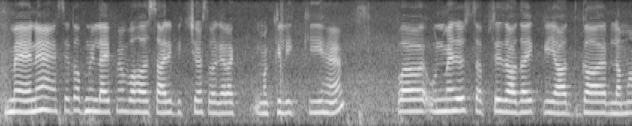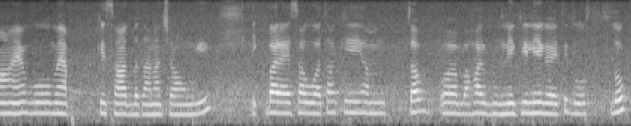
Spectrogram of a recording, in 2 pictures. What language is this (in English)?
Urdu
